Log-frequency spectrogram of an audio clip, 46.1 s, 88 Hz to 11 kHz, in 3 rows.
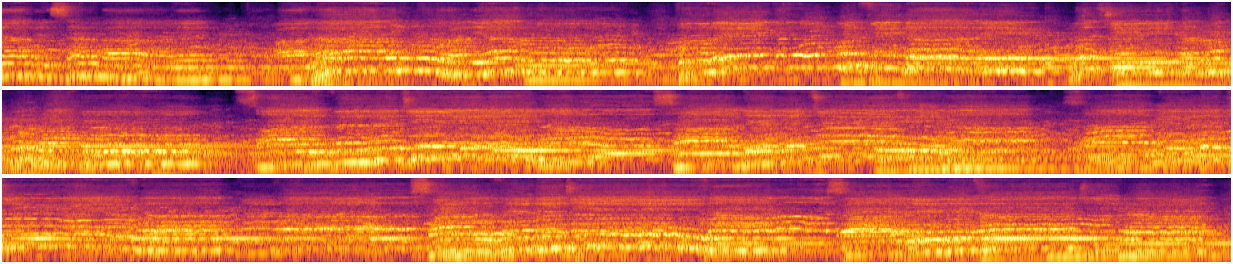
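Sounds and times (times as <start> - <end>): voices singing a hymn: 0.0 - 46.0.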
